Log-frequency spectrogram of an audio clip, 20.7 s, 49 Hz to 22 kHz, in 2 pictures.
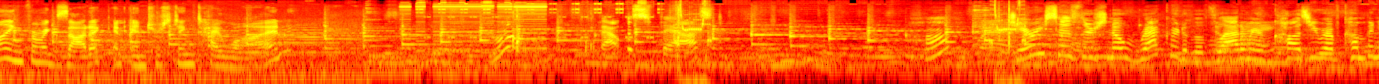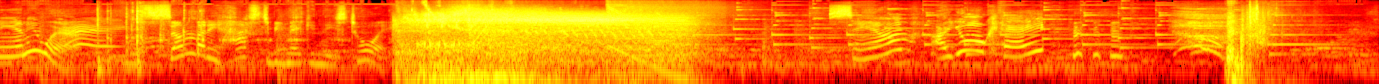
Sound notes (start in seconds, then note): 2.8 ringtone; 13.3 zapping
